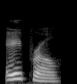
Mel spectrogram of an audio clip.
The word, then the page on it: April: English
